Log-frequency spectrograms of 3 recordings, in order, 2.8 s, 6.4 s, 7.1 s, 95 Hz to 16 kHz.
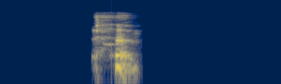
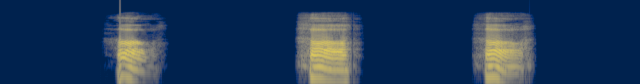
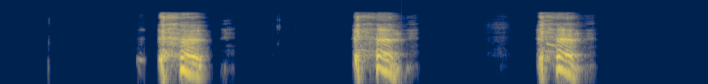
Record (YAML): cough_length: 2.8 s
cough_amplitude: 25824
cough_signal_mean_std_ratio: 0.22
exhalation_length: 6.4 s
exhalation_amplitude: 30403
exhalation_signal_mean_std_ratio: 0.28
three_cough_length: 7.1 s
three_cough_amplitude: 27803
three_cough_signal_mean_std_ratio: 0.31
survey_phase: beta (2021-08-13 to 2022-03-07)
age: 65+
gender: Male
wearing_mask: 'No'
symptom_none: true
smoker_status: Never smoked
respiratory_condition_asthma: false
respiratory_condition_other: false
recruitment_source: REACT
submission_delay: 4 days
covid_test_result: Negative
covid_test_method: RT-qPCR
influenza_a_test_result: Negative
influenza_b_test_result: Negative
